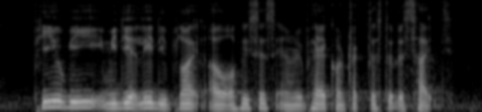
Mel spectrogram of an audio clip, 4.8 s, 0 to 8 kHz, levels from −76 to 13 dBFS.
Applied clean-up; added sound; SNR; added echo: none; none; none; none.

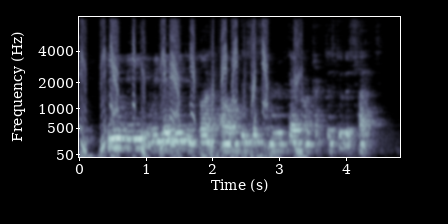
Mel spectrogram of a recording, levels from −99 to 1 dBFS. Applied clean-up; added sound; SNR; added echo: classical method WPE with log-MMSE.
